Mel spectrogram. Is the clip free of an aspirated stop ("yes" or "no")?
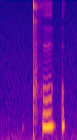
no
